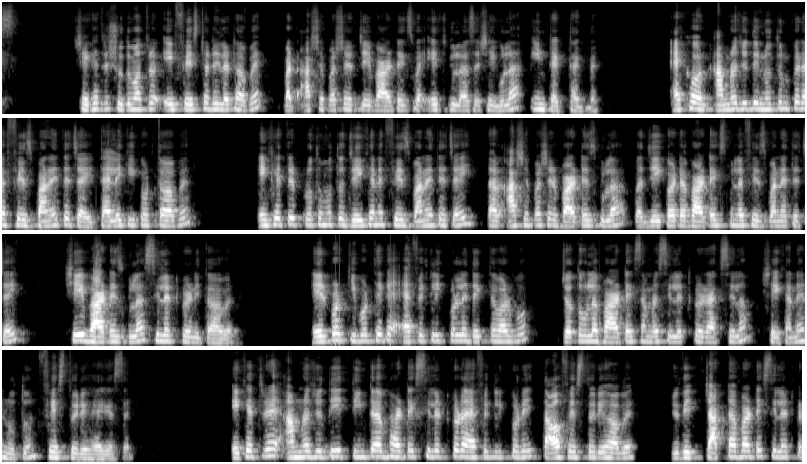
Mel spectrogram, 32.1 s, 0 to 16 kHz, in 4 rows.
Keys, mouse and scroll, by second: 0.9 `, 6.5-7.7 drag, 10.9-12.2 drag, 13.6 shift+click, 15.9 shift+click, 17.3 shift+click, 19.9 f, 25.8 ctrl+z, 26.4 click, 27.3 shift+click, 28.1 shift+click, 28.8 f, 28.9 f, 29.9 ctrl+z, 30.1 ctrl+z, 30.9 shift+click, 31.9 f, 32.0 f.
